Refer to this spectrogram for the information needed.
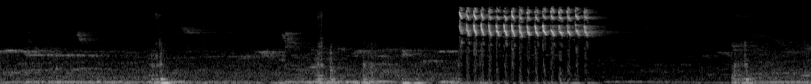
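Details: Cililin from a recording meant to train songbirds, including birds in moult: against soft background noise and faint distant chirps, a single high, rapidly pulsed trill lasting over a second.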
